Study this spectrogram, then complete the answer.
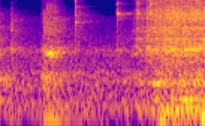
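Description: A sewing machine runs close by, topstitching the lining of a child's princess-cut silk blouse, a fast buzzing whir with a brief pause mid-way before the stitching resumes and grows slightly louder.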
